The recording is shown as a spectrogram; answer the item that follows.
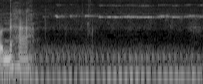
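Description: A steady, high-pitched insect call, like a cricket's, over a low steady hum.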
